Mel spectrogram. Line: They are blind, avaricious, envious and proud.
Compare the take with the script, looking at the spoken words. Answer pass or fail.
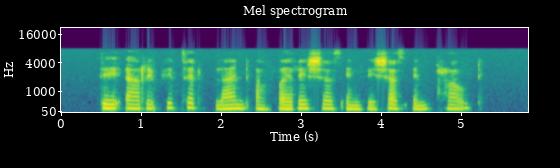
fail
